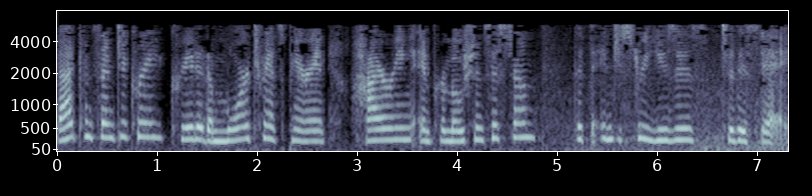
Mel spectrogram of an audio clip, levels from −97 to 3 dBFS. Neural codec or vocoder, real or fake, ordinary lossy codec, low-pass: codec, 16 kHz, 1.1 kbps, Voila-Tokenizer; fake; MP3, 24 kbps; 7.2 kHz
